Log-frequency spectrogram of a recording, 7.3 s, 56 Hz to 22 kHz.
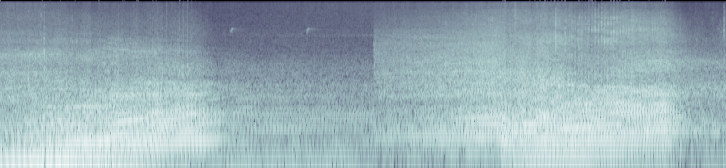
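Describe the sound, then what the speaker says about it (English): A Mercedes-AMG E63 wagon with a V8 and standard exhaust roars loudly as it accelerates past, fades, then surges again before cutting off, with no talking. "the best thing on this car is the exhaust note"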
